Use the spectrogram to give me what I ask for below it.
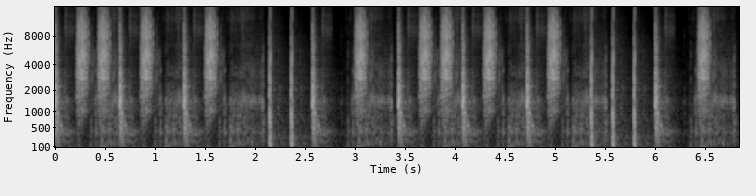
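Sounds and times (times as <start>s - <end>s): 
organic percussion loop: 0.0s - 1.9s, 2.6s - 5.4s.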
